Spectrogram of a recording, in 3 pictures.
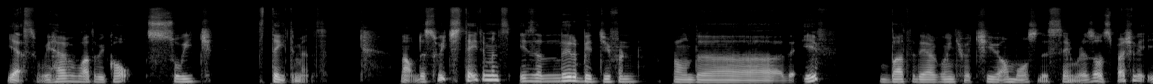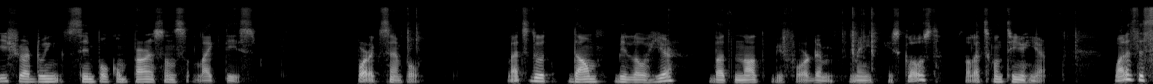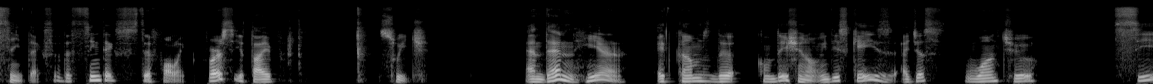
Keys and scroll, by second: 21.1 Tab, 26.5 Return.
